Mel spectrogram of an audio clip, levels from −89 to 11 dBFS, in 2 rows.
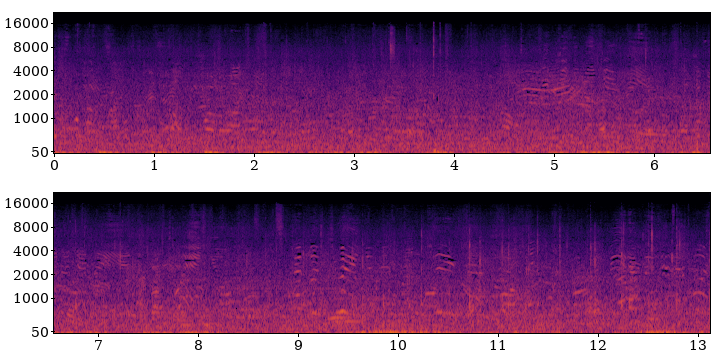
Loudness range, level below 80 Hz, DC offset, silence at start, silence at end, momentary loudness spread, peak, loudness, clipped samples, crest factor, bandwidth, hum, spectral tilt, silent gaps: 2 LU; -38 dBFS; under 0.1%; 0 s; 0 s; 3 LU; -14 dBFS; -35 LUFS; under 0.1%; 18 dB; 16 kHz; none; -5 dB/octave; none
